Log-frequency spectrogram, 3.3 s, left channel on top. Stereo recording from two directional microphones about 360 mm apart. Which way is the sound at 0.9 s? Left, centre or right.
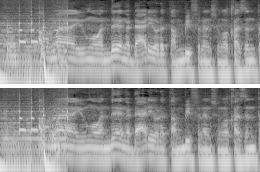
Centre.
